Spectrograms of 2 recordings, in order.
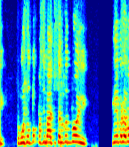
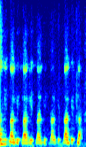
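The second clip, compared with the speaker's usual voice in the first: much lower and softer, drifting away; fading calls; 10 semitones lower, 17 dB quieter than usual. Real, not acted. Player repeating the call while turning away from the mic, fading. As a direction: let the repeated call fade out.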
